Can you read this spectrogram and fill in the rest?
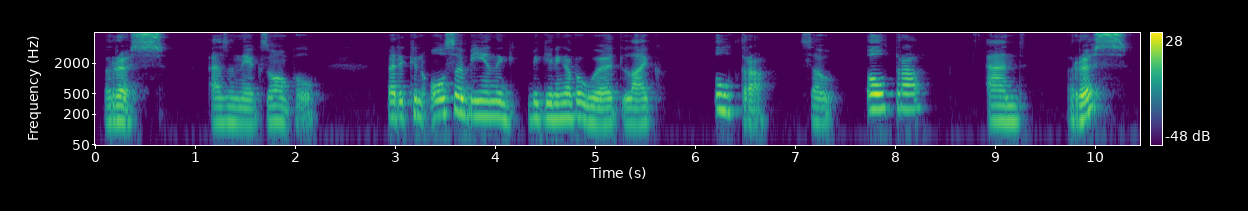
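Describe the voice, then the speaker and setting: Slow low-voiced woman. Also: gravelly. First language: Afrikaans. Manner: slow, careful, spells out letters and sample words one by one. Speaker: language teacher. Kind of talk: alphabet pronunciation lesson.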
